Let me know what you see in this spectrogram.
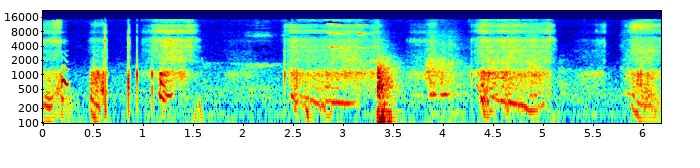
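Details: Baby son snoring loudly, recorded with a Flip Video camera: rattly breathing in quick cycles, some with a squeaky whistling edge.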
